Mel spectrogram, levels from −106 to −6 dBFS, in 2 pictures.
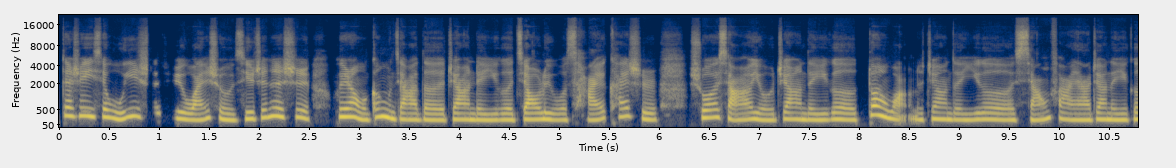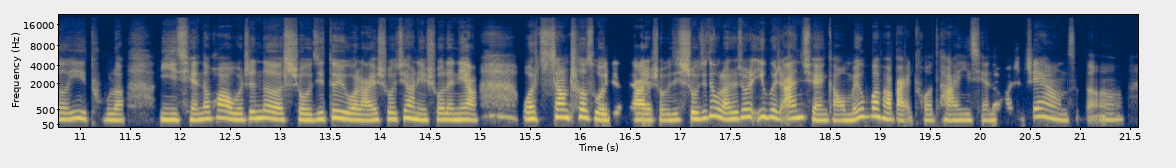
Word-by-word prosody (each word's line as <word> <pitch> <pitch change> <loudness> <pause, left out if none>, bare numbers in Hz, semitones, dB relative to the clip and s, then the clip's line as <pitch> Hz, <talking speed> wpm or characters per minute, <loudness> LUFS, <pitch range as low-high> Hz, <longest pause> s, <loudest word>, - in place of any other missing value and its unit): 但 295 -1 0
是 295 +1 -1
一 280 - +2
些 265 -1 -1
无 210 -4 +1
意 280 +2 0
识 260 - -6
地 195 - -12
去 210 -2 0
玩 185 +2 0
手 190 -7 -2
机 210 +5 -2
真 245 +5 -2
的 280 -1 +3
是 250 -3 -2 0.2
会 270 - +2
让 260 -5 +4
我 185 - -1
更 260 0 +3
加 190 -2 -1
地 180 -1 -2
这 195 +3 -3
样 190 -1 0
的 180 - -1
一 175 0 -3
个 180 0 -2
焦 190 +1 +1
虑， 195 -1 +1
我 180 0 -5
才 180 +3 -4
开 270 +4 -4
始 200 -9 -3 0.3
说 245 +1 0
想 220 -7 0
要 190 +2 -2
有 180 -3 -1
这 205 +4 -3
样 195 -1 -1
的 185 - -2
一 180 0 -2
个 190 -2 -2
断 315 -7 +4
网 220 +1 -3
的 185 - -4
这 205 +3 -4
样 195 -1 -1
的 185 -1 -4
一 180 +2 -3
个 190 -2 -2
想 180 +5 -3
法 200 -6 -4
呀， 180 0 -1
这 200 - -5
样 195 - 0
的 185 - -1
一 180 0 -2
个 195 0 -1
意 215 0 +1
图 180 -1 -8
了。 175 0 0 0.3
以 185 -2 +1
前 185 +1 0
的 210 0 +1
话， 230 -1 +4
我 185 -2 +1
真 220 +4 +2
的 210 -5 +3
手 180 0 0
机 190 +3 0
对 235 +3 +2
于 215 - +4
我 185 -2 +3
来 170 +1 +1
说， 200 +1 0
就 195 - -7
像 220 -3 +4
你 175 - +1
说 190 +2 -1
的 185 - +1
那 185 - +2
样， 185 -2 +4 0.4
我 205 -1 +5
上 250 +6 +4
厕 255 +1 +4
所 195 -5 +2
就 175 - -3 0.2
带 185 -1 +6
着 180 - +1
手 175 0 -3
机。 175 - -1
手 200 +2 +3
机 220 - 0
对 290 - +1
我 265 - +4
来 190 - +4
说 205 - +3
就 255 +3 +2
意 260 0 +1
味 250 -2 +3
着 - - -1
安 230 +3 +5
全 185 -8 0
感， 170 -1 -4
我 165 - -1
没 175 +3 +1
有 265 - +1
办 275 -1 +3
法 195 -2 +3
摆 175 -3 +2
脱 170 0 -7
它。 170 0 -2
以 175 0 -2
前 170 0 -8
的 175 - -3
话 185 - -21
是 - - -26
这 275 - -1
样 215 -10 -1
子 - - -21
的， - - -8
嗯。 185 +2 -6
195 Hz, 335 characters per minute, -24 LUFS, 180-225 Hz, 0.4 s, 带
